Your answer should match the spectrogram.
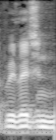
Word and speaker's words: Relijun: So if anyone's looking it up, it's spelled uh, Relijun, not as religion is spelled R E L I J U N.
